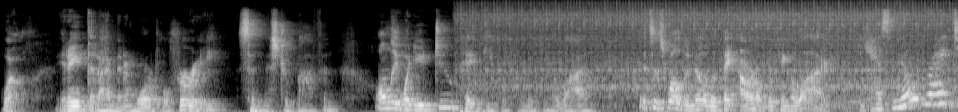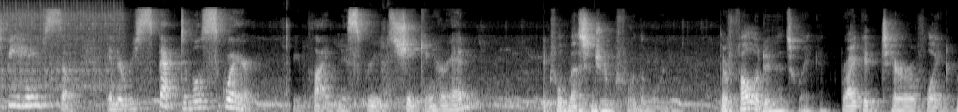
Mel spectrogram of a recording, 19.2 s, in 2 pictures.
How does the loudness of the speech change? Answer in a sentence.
The loudness of the speech stays about the same.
